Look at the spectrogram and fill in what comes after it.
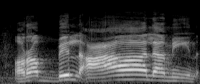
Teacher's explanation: اب یہ آ جو ہے یہ لمبا ہے, یہ الحمدللہ رب العالمین نہیں ہے, رب العالمین. عین الف زبر آ, یہ جو ہے وہ زبر کھڑی زبر ہے, ایک الف کے برابر کھینچی جائے گی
